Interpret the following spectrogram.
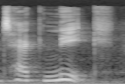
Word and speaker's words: technique: U says like in the word mosque torque critique and technique notice in these words the U and e at the end are all silent mosquito is not French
